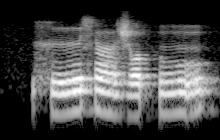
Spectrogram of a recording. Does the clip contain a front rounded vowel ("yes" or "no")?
no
